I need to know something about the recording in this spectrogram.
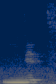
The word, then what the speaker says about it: lidt: And I wrote here that this is how we say lit, but you have to be careful because Danish people will read this and think, oh, lit. But it's not lit, it's lit.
